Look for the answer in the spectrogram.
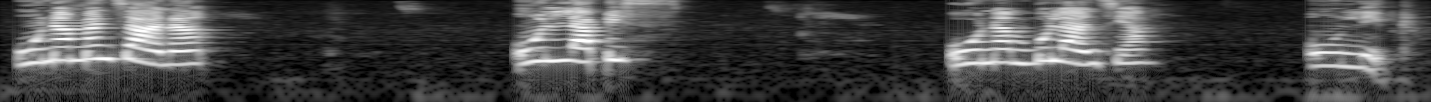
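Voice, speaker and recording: A woman teaching English grammar in a scripted lesson, slowing down to pronounce English example sentences carefully. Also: high voice, fairly even intonation, a bit bright.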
